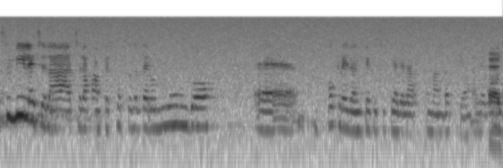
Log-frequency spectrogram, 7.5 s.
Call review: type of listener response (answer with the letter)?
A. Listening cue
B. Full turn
B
